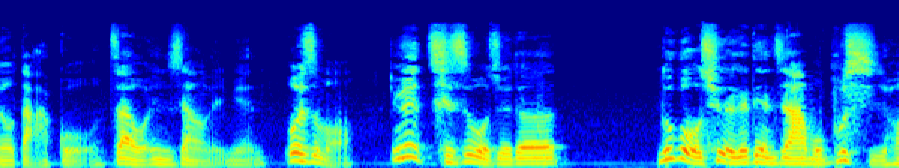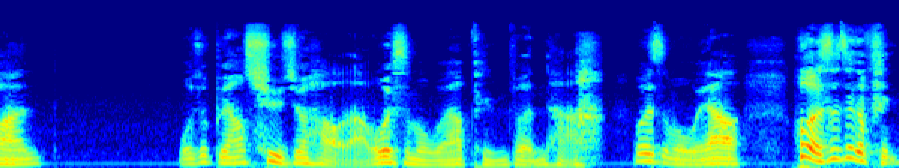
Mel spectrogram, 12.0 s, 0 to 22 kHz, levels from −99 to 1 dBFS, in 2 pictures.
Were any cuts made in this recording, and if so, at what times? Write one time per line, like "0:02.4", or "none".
0:01.8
